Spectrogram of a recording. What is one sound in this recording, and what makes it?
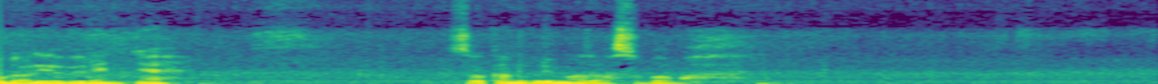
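Bees buzz softly around an open hive.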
